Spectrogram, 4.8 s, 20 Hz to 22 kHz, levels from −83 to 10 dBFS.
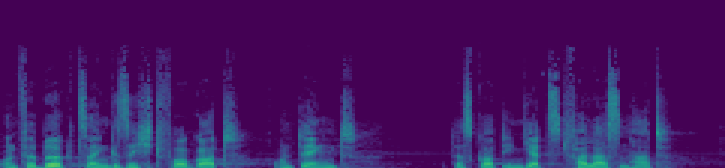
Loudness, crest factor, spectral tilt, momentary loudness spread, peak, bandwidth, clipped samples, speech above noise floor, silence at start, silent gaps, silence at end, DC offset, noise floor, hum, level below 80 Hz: -27 LUFS; 20 dB; -4 dB/octave; 17 LU; -8 dBFS; 16 kHz; under 0.1%; 43 dB; 0.05 s; none; 0.4 s; under 0.1%; -70 dBFS; none; -86 dBFS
